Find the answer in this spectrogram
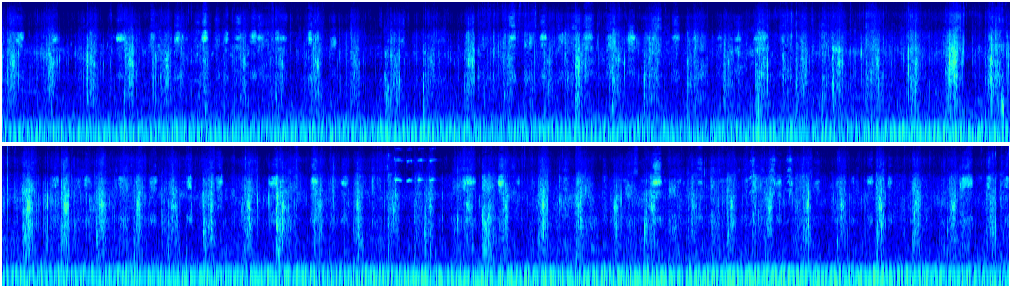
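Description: Footsteps crunching steadily on a packed dirt road, several a second, with a dog's panting and movement mixed in, over a steady low rumble.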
